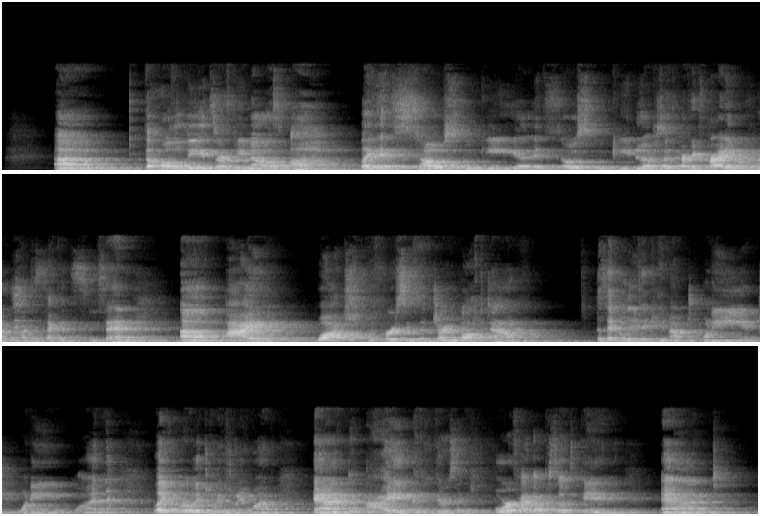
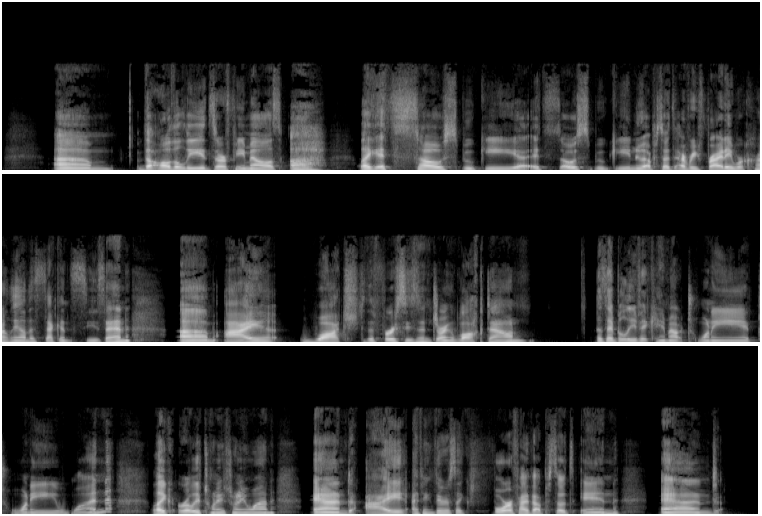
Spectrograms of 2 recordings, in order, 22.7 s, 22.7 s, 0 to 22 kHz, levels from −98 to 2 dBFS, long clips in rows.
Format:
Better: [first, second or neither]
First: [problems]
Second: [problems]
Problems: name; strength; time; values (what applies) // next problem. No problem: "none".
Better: second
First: off-mic speech; far // room echo; noticeable; dies away in 1.1 s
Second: none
